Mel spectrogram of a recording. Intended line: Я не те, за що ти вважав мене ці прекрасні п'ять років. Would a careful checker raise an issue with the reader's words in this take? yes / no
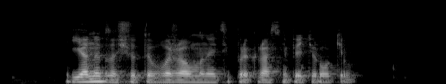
yes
